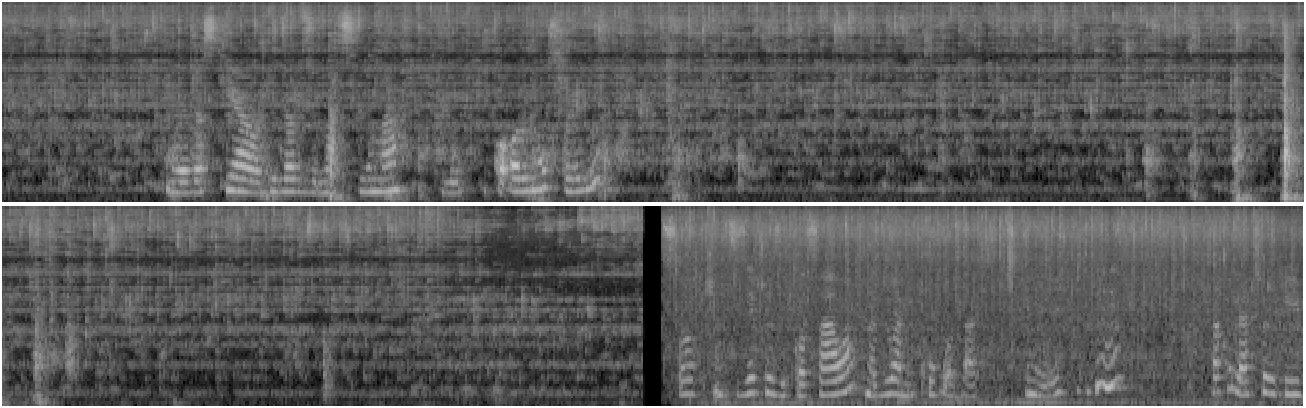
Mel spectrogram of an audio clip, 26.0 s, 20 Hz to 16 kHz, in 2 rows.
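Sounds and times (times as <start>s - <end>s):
stew sizzling in a pan: 0.0s - 26.0s.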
